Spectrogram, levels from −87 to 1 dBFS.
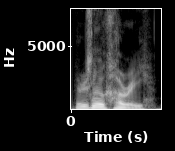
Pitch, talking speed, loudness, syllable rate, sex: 105 Hz, 265 wpm, -15 LUFS, 7.7 syllables/s, male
